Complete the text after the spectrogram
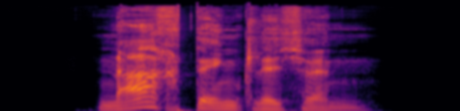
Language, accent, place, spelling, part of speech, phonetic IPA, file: German, Germany, Berlin, nachdenklichen, adjective, [ˈnaːxˌdɛŋklɪçn̩], De-nachdenklichen.ogg
- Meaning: inflection of nachdenklich: 1. strong genitive masculine/neuter singular 2. weak/mixed genitive/dative all-gender singular 3. strong/weak/mixed accusative masculine singular 4. strong dative plural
